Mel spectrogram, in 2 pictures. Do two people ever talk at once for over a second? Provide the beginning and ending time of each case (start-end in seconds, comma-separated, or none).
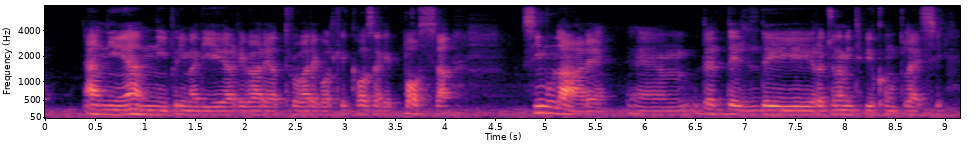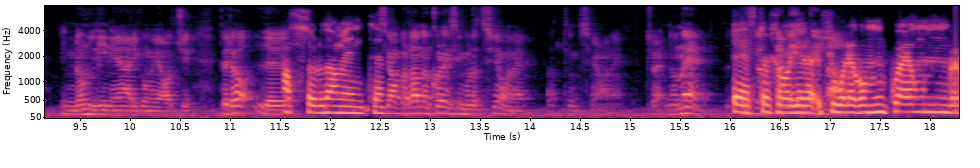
16.0-17.2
